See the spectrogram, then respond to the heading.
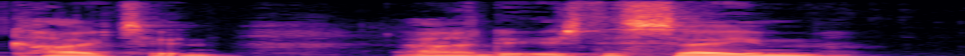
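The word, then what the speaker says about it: chitin: The the the building block of a mushroom is is is a compound called kitin. It's actually written c hi t i n chittin, but it's actually pronounced kitin.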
